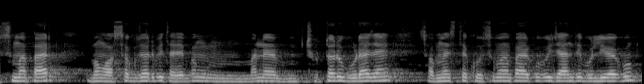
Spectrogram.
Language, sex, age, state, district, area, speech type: Odia, male, 18-30, Odisha, Jajpur, rural, spontaneous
